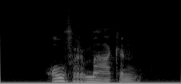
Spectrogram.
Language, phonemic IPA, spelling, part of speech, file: Dutch, /ˈovərˌmakə(n)/, overmaken, verb, Nl-overmaken.ogg
- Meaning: 1. to make over 2. to transfer (e.g. an amount from one bank to another)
